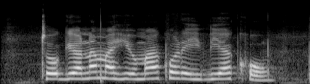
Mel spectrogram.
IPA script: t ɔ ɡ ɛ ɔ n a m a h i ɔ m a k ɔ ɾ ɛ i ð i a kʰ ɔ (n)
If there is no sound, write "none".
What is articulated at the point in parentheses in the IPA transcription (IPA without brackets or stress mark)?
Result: none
